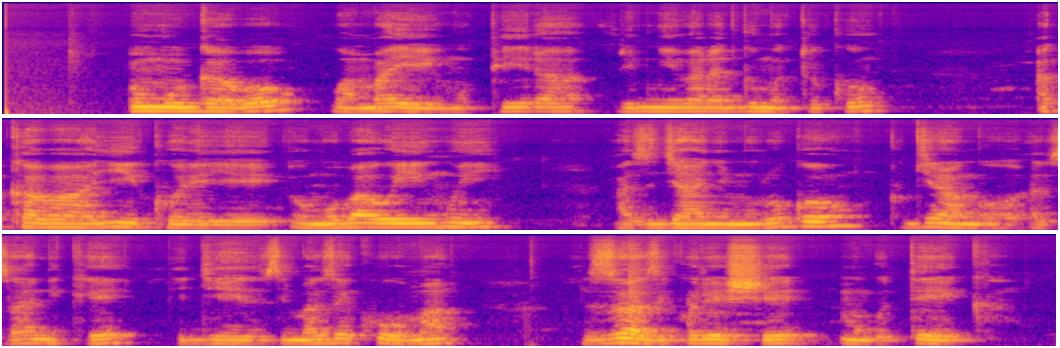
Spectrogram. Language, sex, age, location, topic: Kinyarwanda, male, 18-24, Nyagatare, agriculture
